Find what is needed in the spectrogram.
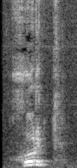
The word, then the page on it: xurt: Xyzyl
